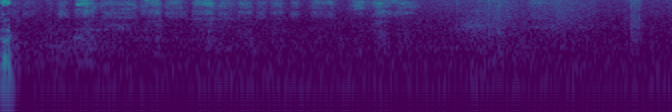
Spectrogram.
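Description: Faint scratching of a stylus on a writing tablet in a few short strokes, over a steady low hum.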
